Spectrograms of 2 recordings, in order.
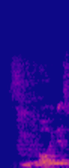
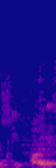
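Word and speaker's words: xifoides: Y la parte más caudal se conoce como apófisis, sifoides o shifoides o como quieran pronunciar la X, ¿verdad?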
